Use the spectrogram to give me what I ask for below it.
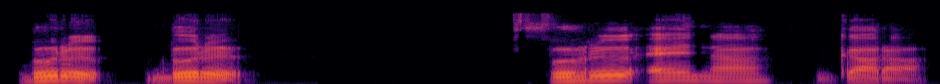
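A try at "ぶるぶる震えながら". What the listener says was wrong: Hi, buru buru furue nagara.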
